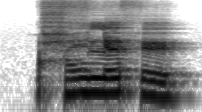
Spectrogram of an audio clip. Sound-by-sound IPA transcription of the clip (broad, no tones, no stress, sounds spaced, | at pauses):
ħ ɛ̤ l ə h ø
